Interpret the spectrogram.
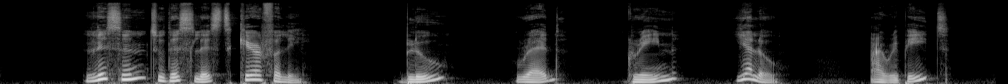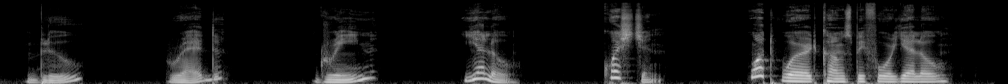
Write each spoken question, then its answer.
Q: What word comes before yellow?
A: The word that comes before yellow is green.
